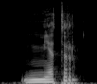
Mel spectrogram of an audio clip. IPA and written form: mʲetr (метр)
